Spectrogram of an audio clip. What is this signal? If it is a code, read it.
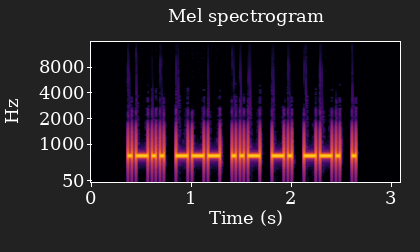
Morse code, heard as a keyed tone, about 31 wpm, 700 Hz. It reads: LOUNGE
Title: Multi-letter Phonemes 30wpm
